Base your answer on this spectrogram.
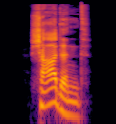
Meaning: present participle of schaden
- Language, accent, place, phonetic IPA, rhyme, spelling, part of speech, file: German, Germany, Berlin, [ˈʃaːdn̩t], -aːdn̩t, schadend, verb, De-schadend.ogg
